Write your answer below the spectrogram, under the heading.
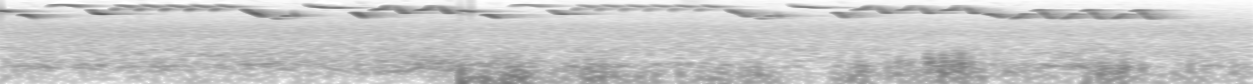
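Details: Eurasian wren, wild bird, singing a fast, high tinkling song of rapid trills and sweeping notes, loud and continuous for about six seconds, with faint low background rumble.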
